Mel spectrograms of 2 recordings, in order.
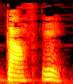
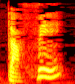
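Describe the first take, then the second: First: The second syllable is swallowed and barely heard. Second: Both syllables are clearly articulated. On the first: The speaker calls it wrong. "Se han tragado la segunda sílaba" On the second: The speaker calls it right. "en lugar de decir café"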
